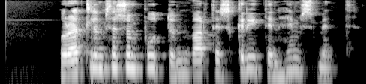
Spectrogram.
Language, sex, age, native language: Icelandic, female, 50-59, Icelandic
